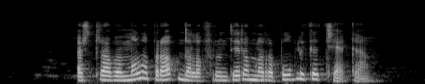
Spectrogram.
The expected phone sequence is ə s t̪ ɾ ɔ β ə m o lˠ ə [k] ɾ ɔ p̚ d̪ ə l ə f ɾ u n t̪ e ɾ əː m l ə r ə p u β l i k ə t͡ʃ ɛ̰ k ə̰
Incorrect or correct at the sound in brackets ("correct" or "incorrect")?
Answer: incorrect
